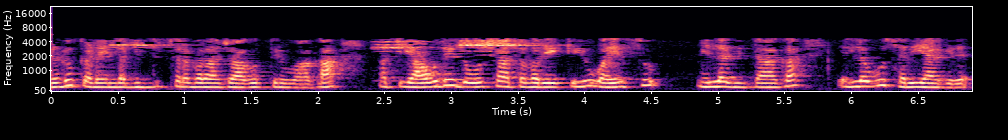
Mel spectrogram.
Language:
Kannada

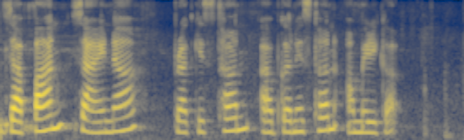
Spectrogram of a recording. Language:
Assamese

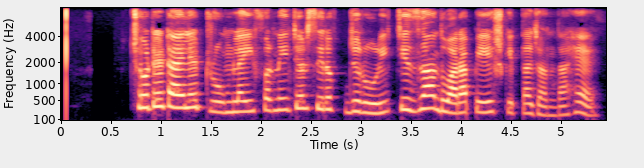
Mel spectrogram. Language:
Punjabi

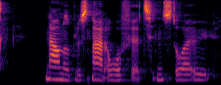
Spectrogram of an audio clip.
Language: Danish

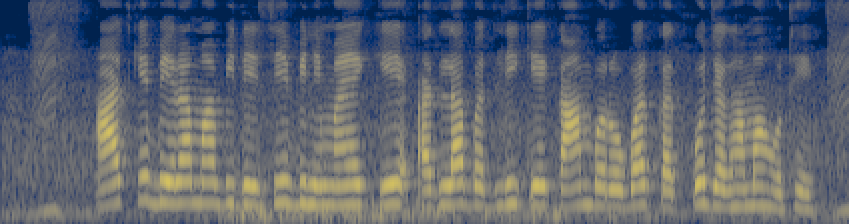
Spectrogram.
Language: Chhattisgarhi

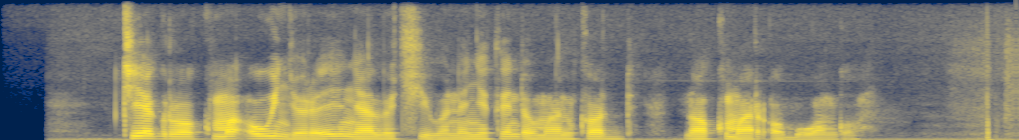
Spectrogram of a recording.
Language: Luo (Kenya and Tanzania)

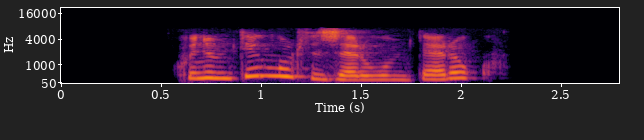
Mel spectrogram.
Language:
Kabyle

